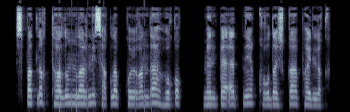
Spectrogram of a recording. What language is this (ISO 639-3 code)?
uig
